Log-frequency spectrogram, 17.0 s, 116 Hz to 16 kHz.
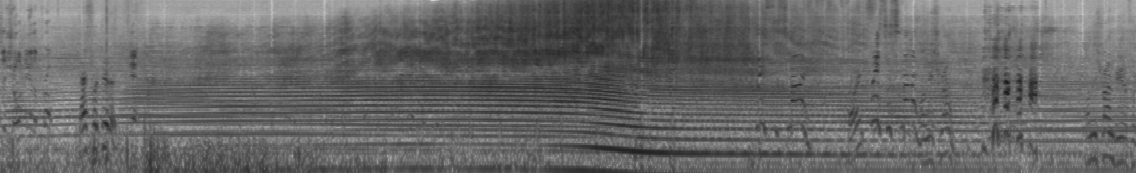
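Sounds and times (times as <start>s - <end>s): model aircraft propeller engine drone: 0.0s - 17.0s.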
